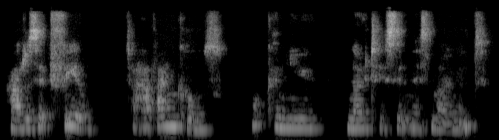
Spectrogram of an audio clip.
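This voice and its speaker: Woman, meditation teacher, mid-range voice, gentle guided body scan, unhurried with long pauses, roomy echo. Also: mid-range voice, steady tone, creaky. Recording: roomy, echoing sound.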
